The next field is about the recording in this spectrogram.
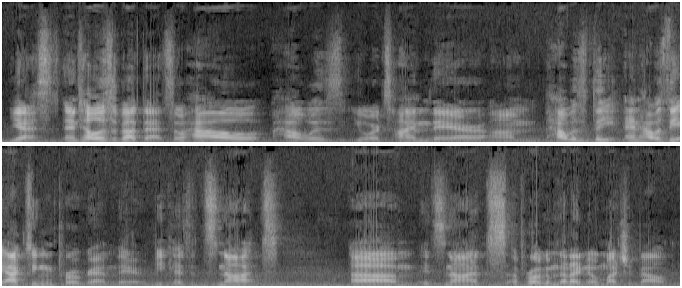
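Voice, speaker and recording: Chatty male podcast host, lower voice. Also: lively intonation, background noise. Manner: friendly, halting with many restarts. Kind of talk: casual interview chat.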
